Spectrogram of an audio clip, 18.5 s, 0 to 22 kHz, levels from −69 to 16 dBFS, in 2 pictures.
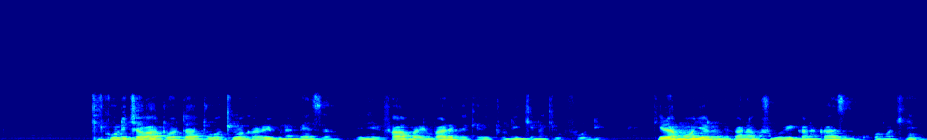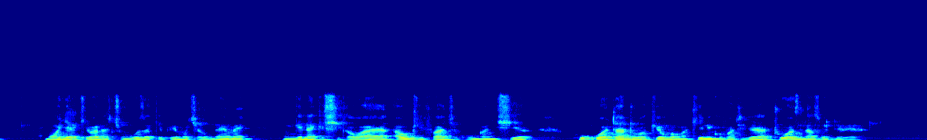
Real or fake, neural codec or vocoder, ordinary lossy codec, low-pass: real; none; Opus, 24 kbps; 7.2 kHz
